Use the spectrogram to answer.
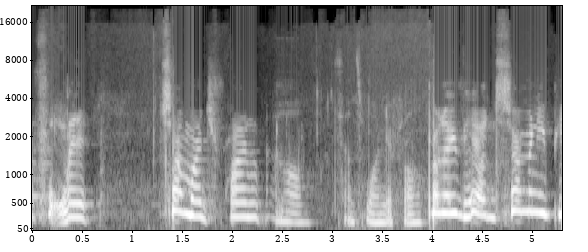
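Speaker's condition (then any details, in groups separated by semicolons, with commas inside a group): ALS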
